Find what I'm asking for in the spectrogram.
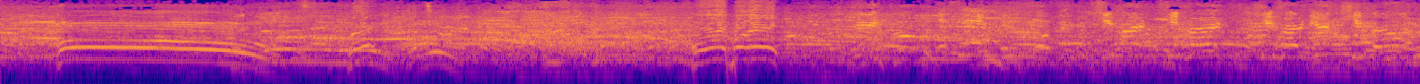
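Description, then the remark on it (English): A loud crowd boos and shouts throughout at police officers' black-striped badges honoring fallen officers, with long, wavering, falling vocal tones blending into a steady roar of many voices. “They're booing the support of fallen officers.”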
